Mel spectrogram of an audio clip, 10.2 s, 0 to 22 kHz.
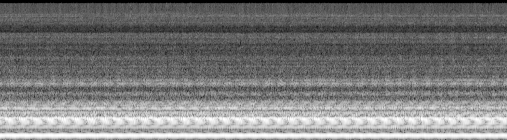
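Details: Electric fuel pump on an FCR 37-carb racing bike switched on during fuel-system cleaning, blowing methanol out of the line; gauge reads check-valve cracking pressure about 3.5 PSI. Steady even hum with fast regular pulse, no stutter or strain: normal pump operation.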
